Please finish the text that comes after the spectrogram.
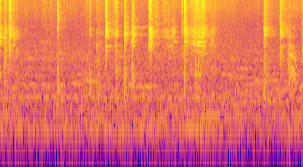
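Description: Vegetables and spice paste are stir-fried in a hot wok in a restaurant kitchen, with rhythmic metal clanks and scrapes of the ladle over a low sizzle, close and busy.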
